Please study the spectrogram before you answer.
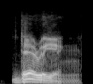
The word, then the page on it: dairying: British English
